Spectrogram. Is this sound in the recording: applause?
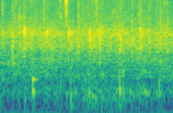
yes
